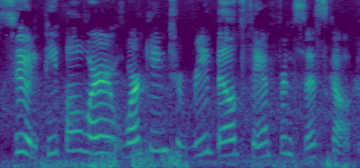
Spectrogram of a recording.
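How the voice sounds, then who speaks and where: A woman's voice: high voice, animated, unhurried. A woman presenting for children in a read-aloud and casual demonstration style, with a noisy recording. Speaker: storytime presenter.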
